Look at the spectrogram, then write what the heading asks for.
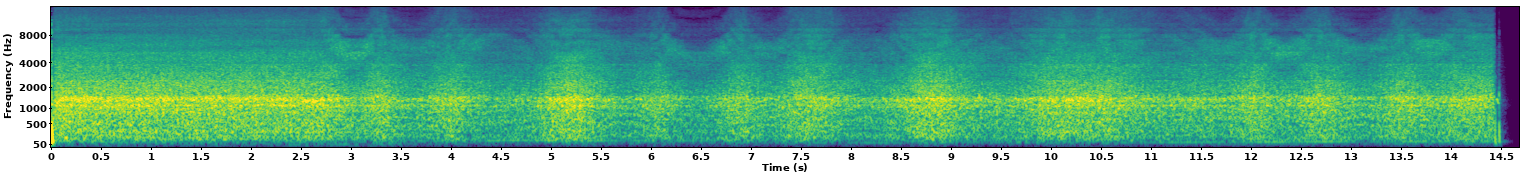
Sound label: Propane Hand Torch; Machinery; Machines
